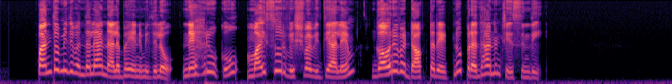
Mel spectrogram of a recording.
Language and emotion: Telugu, neutral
